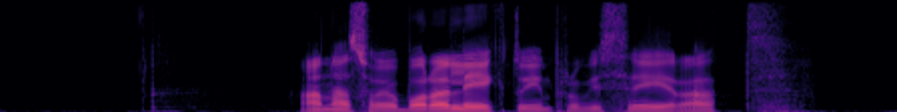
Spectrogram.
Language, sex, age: Swedish, male, 50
